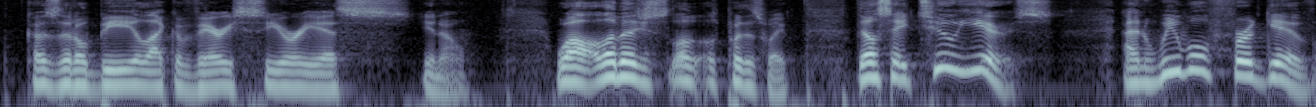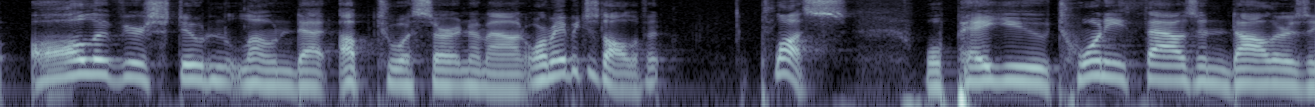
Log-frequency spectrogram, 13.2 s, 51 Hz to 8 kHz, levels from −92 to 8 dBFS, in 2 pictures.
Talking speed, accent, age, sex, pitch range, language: 220 wpm, American, 30-49, male, 145-210 Hz, English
